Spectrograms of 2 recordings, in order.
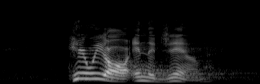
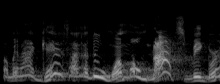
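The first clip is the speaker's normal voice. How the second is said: high, soft, hesitant squeak; timid pushover voice; reluctant agreement; 10 semitones higher, 7 dB quieter than usual. Retold or imitated. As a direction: agree nervously to the bigger guy. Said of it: "I'm like".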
